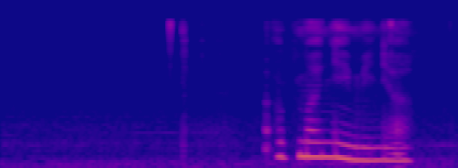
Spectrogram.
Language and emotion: Russian, sad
